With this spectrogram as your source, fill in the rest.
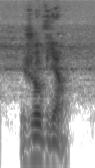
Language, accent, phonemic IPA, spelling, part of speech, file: French, France, /ʒɔ.vjɛ̃/, jovien, adjective, LL-Q150 (fra)-jovien.wav
- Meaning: Jovian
